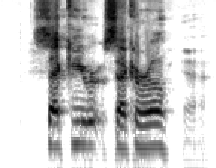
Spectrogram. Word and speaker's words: Sekiro: Like I didn't know how to pronounce Sekiro. I still don't until you said it. Sekiro.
